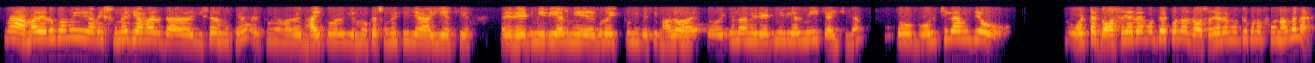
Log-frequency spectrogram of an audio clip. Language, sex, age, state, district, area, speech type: Bengali, male, 18-30, West Bengal, Paschim Bardhaman, urban, conversation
